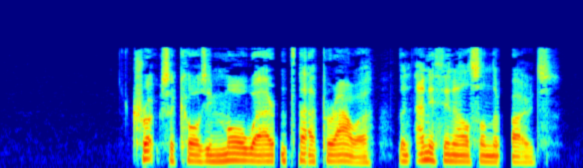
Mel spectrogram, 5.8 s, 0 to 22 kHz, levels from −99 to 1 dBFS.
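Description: Across the whole clip the speech sounds rough and grainy, with a hiss filling the gaps between harmonics and a thin, synthetic top band. This is likely low-delay AAC compression, and the damage fits a bitrate around 32 kbps. Its short frames cannot resolve pitch harmonics finely, so the grain stays steady throughout rather than arriving in bursts.

From 2.72 to 3.10 s, between "causing more wear" and "per hour than anything", AAC frame loss with muting breaks the sound into soft-edged holes. About 240 ms is lost, spread over roughly 360 ms, and the longest gap lasts around a tenth of a second. The overlapping decoder windows fade the sound out and back in, so the edges are smooth, unlike the hard cut of a raw dropout. A second 150 ms muted gap follows at 4.97 to 5.13 s, just after "hour than anything else".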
